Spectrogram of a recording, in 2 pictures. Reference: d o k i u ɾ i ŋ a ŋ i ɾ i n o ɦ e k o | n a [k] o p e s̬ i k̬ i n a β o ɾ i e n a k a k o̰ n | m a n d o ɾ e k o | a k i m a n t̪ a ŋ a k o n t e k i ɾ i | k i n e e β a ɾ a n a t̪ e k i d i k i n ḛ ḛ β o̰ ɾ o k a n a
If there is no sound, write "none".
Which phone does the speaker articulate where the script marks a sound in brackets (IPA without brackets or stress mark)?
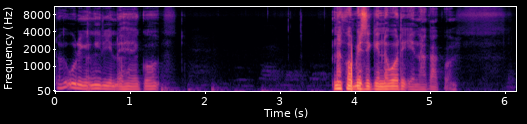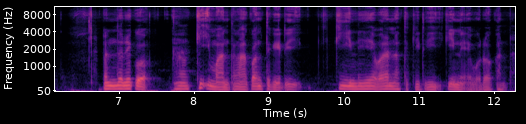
k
